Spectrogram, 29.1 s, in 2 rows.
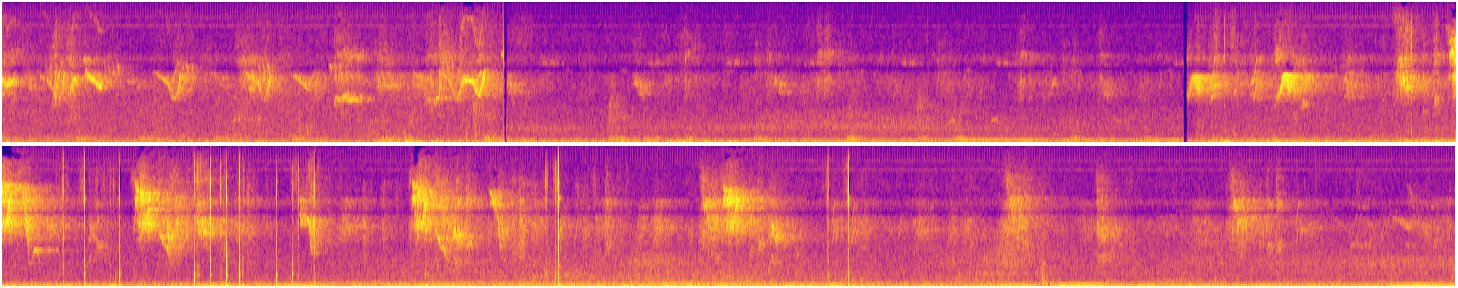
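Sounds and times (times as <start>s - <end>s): small birds chirping: 0.0s - 29.0s
sharp clicks: 15.0s - 17.8s, 19.9s - 20.2s, 22.7s - 23.2s.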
